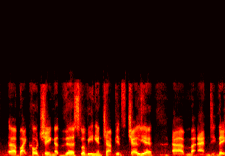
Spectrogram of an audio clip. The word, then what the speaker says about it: Celje: coming from that name is very hard to pronounce. Celje. I was struggling actually. Was it Celje? So Kai gets it right. It's Celje.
